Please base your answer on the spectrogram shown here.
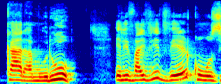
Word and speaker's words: Caramuru: Rita Durão, que escreveu Caramuru. Então eu trouxe ali para vocês a capa, perceba que caramuru recebi o acento tônico, né, ali na vogal U, na última sílaba, coisa que não existe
